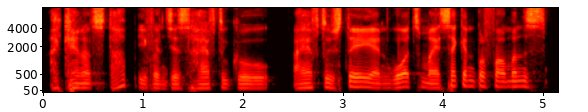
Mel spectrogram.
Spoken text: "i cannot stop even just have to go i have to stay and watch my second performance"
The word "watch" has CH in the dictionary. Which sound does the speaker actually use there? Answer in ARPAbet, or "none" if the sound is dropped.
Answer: S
